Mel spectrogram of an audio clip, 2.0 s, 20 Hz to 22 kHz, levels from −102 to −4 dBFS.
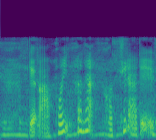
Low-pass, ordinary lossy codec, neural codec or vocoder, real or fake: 7.2 kHz; none; autoencoder, 22.05 kHz, a latent of 192 numbers a frame, VITS, trained on one speaker; fake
